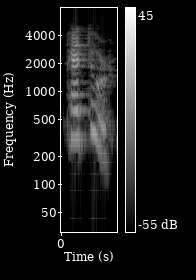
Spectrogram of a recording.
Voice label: "petur", Armenian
